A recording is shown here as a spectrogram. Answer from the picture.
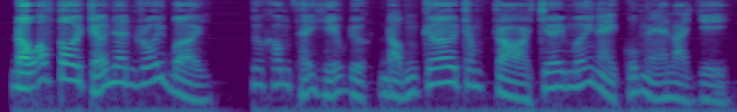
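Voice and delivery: plain reading voice

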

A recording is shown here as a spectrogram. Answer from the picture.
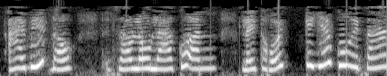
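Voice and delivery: put-on high, quick child's voice; little girl retorting. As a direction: answer back fast in a high girlish pitch. Girl answers and scolds boy.

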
